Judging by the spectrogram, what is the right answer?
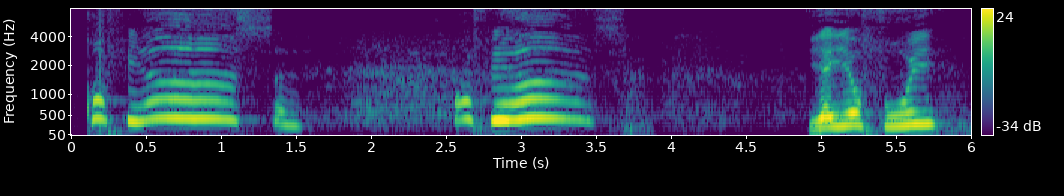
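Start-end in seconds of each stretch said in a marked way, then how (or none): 0.2-3.8 very high, echoing, movie-style voice from beyond. Retelling a voice from beyond before his first kiss, echoing voice from beyond. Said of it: "com a voz com eco e tudo".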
